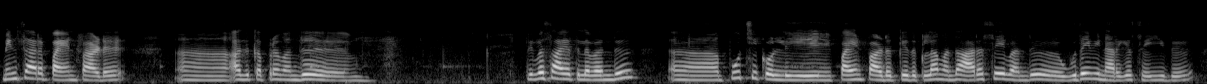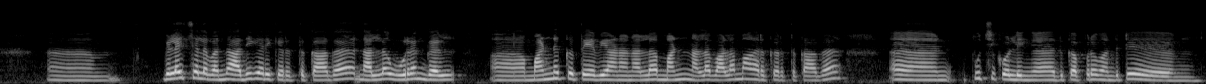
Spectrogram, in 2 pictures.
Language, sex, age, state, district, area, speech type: Tamil, female, 30-45, Tamil Nadu, Chennai, urban, spontaneous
